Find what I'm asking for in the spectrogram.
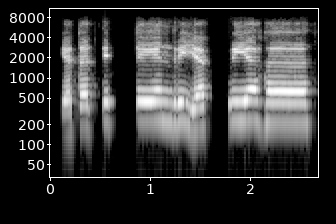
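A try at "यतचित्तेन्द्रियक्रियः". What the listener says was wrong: యా దగ్గర విసర్గ వినిపిస్తుంది నాకు. విసర్గ లేదు ఇక్కడ. యతచిత్తేంద్రియ క్రియః.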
